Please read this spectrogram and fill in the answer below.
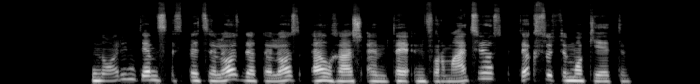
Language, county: Lithuanian, Vilnius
